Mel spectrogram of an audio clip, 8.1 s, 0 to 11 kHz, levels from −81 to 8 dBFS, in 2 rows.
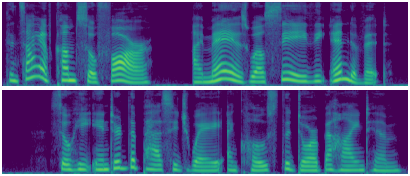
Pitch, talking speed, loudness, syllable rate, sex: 195 Hz, 190 wpm, -19 LUFS, 4.9 syllables/s, female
